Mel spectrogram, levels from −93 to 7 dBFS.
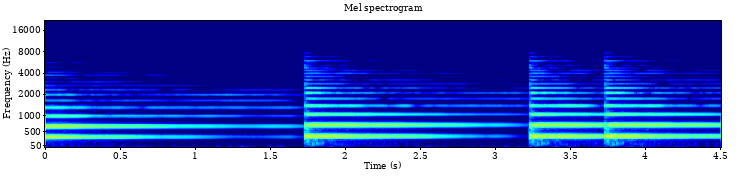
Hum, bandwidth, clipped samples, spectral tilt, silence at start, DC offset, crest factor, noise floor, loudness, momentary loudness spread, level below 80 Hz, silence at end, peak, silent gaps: none; 7.2 kHz; under 0.1%; -5 dB/octave; 0 s; under 0.1%; 14 dB; -61 dBFS; -40 LUFS; 21 LU; -86 dBFS; 0 s; -26 dBFS; none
